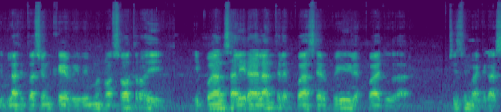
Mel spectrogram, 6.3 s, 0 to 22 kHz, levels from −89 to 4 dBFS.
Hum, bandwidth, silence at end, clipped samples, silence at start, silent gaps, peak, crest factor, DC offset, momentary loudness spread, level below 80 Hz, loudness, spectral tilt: none; over 20 kHz; 0 s; under 0.1%; 0 s; none; -6 dBFS; 18 dB; under 0.1%; 16 LU; -54 dBFS; -23 LUFS; -4.5 dB/octave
